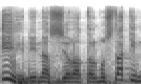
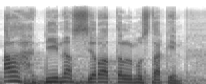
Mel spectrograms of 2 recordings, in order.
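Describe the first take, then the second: First: The first word begins with an 'i' vowel. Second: The first word begins with an 'a' vowel. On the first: Asking for guidance. The speaker calls it right. "bukan ihdinas siratal mustaqim" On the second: Asking for a gift. The speaker calls it wrong. "Jangan dibaca ahdina"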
